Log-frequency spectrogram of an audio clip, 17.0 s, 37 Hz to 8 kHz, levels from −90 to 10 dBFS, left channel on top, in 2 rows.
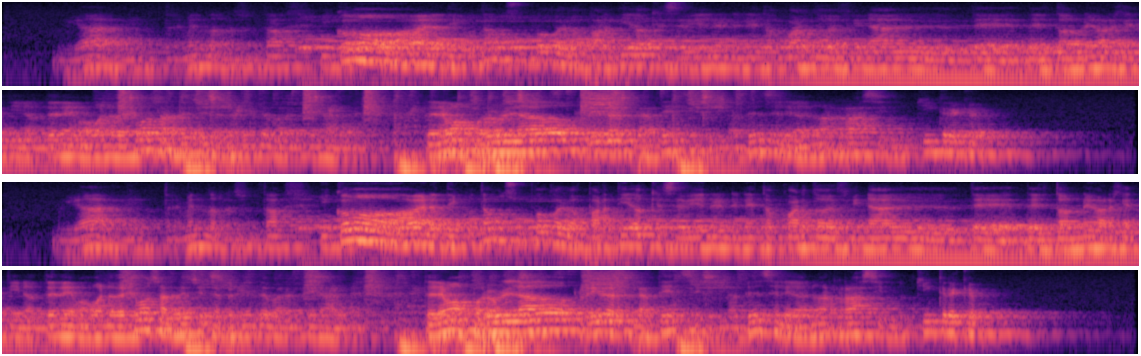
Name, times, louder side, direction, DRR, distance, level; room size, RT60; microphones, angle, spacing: voice 1, 0.4-15.8, right 2 dB, 45° right, 3 dB, 0.4 m, -21 dB
sound 1, 2.2-9.2, left 2 dB, ahead, 0.6 m, -30 dB
sound 2, 9.2-14.4, left 1 dB, 85° left, 0.6 m, -26 dB
3.1 x 2.4 x 2.7 m, 1.2 s
head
